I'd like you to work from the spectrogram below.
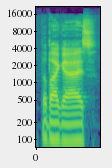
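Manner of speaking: normal talking voice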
